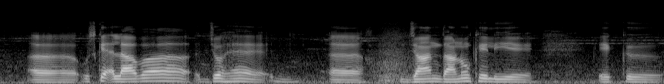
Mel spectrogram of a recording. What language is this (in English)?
Urdu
